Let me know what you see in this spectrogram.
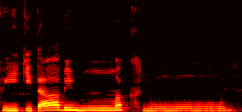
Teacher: کاف ساکن ہے، نون پیشوا نون، یہاں پر ہم اس کو دو حرکت لمبا کریں گے، مد اصلی بالواو ہے، اور جب ہم نون پر سٹاپ کریں گے تو ہم اس کو 6 حرکت تک طول لے دیں گے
